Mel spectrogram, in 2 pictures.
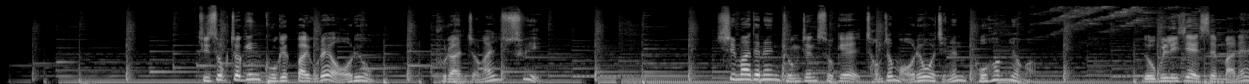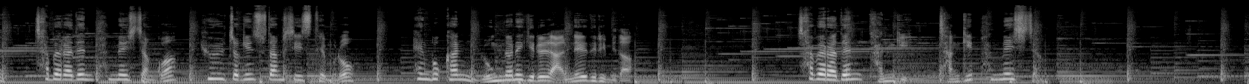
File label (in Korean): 홍보; KBS; 노블리지에셋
